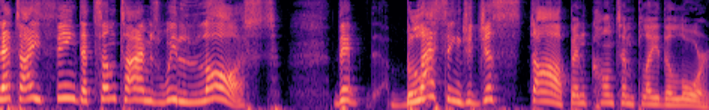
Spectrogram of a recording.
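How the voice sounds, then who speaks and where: A man's raised, projected voice, extremely high in pitch and warm in tone, very slow, with very wide pitch swings, in a very clean recording with a silent background. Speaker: preacher. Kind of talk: sermon to a prayer team, opening with prayer then teaching from scripture. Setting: church prayer meeting, recorded for a podcast. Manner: earnest, warm, pastoral and exhortative; conversational, with rhetorical questions to the listeners.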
